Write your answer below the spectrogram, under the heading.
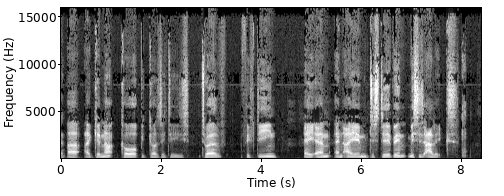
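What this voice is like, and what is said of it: Put-on foreign accent. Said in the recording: “Do it in the accent. Go on, do the accent.”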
